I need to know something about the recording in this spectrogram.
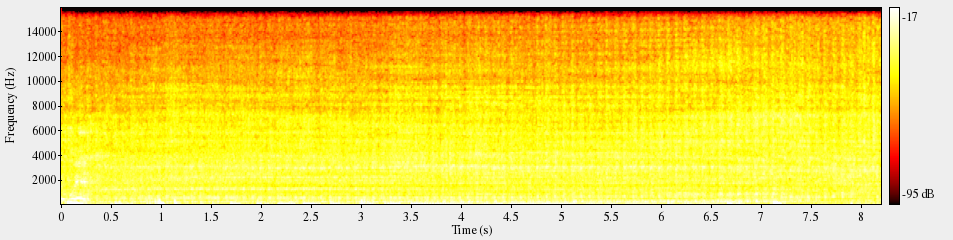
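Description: Swardman Electra battery-electric reel mower running as it is pushed across the lawn: a steady, faint whirring hum of the motor and spinning cutting reel. A few low thumps break in, one at the start, one about a second in and one near the end.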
